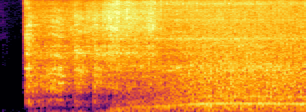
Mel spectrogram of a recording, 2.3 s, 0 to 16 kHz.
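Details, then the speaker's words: 1996 Jeep Cherokee XJ after oil change, distributor and rear main seal work, and a torque wrench flung off the motor, timing now right: catches cleanly and settles into a steady, even idle with no misfire or knock. "I'm very happy right now. It's running great. Timing's right."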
